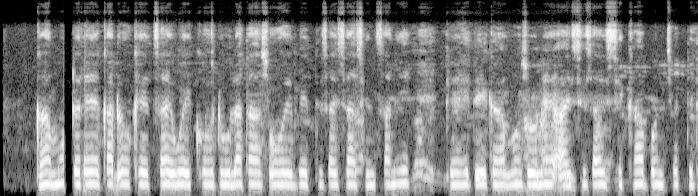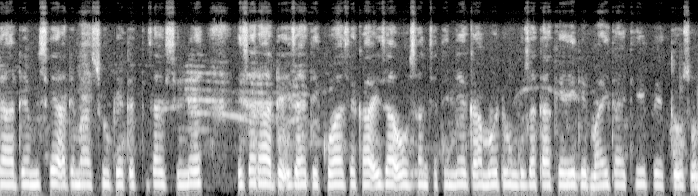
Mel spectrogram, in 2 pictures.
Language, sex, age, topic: Gamo, male, 18-24, government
